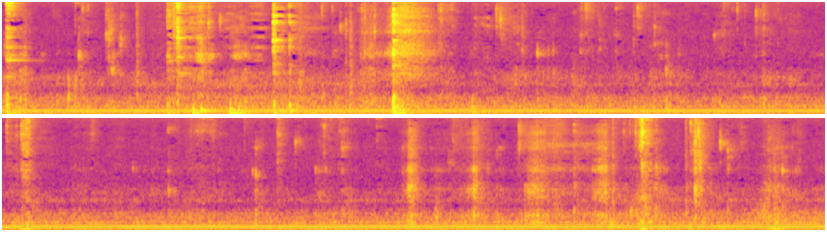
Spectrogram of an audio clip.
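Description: Forks clink against a plate.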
